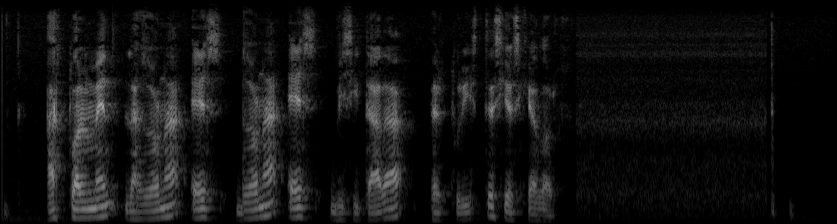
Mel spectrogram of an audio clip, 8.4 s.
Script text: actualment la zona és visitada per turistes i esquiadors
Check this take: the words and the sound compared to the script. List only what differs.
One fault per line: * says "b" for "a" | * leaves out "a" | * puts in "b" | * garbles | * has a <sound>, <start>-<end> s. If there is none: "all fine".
* puts in "zona és"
